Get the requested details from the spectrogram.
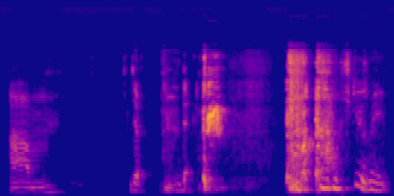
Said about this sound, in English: Sorry, I just got something in my throat.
